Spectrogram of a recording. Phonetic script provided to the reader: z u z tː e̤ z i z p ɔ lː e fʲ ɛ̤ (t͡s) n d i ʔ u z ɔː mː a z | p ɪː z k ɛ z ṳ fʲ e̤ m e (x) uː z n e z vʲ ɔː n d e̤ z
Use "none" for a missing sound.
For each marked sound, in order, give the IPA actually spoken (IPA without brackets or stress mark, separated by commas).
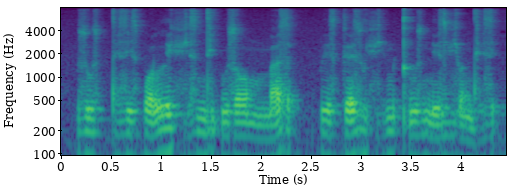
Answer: z, kʼ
